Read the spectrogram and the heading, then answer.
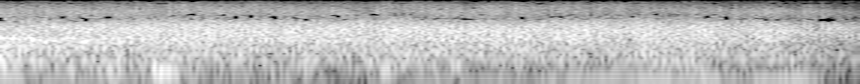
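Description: An audience in a hall bursts into steady, dense applause that holds at full strength throughout, with many hands clapping together, then eases off slightly at the very end.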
